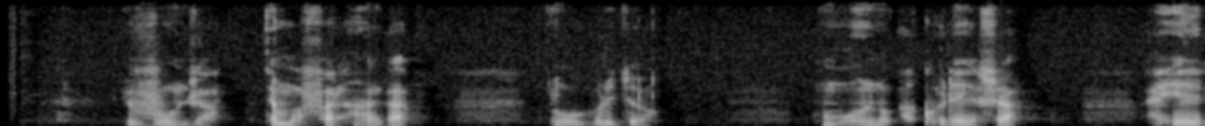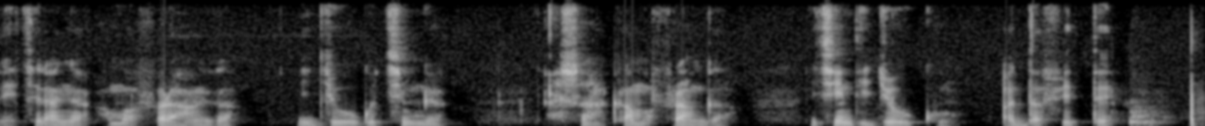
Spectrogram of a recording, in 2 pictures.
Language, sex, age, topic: Kinyarwanda, male, 25-35, finance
